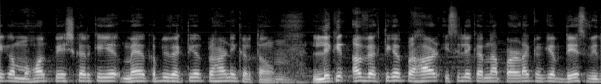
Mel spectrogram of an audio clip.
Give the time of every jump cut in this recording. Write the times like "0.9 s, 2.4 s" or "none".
none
